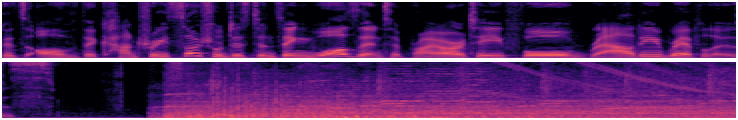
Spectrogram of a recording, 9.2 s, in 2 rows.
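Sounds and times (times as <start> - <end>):
speech: 0.0 - 6.1
Sydney fireworks display exploding: 5.5 - 8.6.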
